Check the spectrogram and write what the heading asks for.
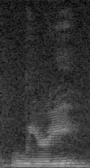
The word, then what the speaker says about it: Leary: Liry L E A R Y.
